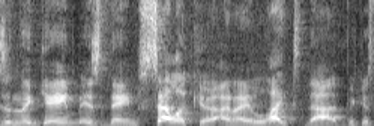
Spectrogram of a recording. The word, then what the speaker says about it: Celica: was a 96 Celica back back in Australia we actually pronounced it so Lika I think that's a much cooler way to pronounce it so Lika don't you love how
